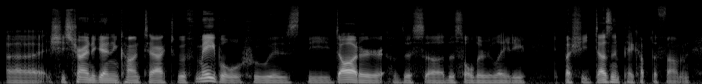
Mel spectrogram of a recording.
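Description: A deep, slightly bright male voice hosts a podcast, rambling enthusiastically about audio dramas worth hearing. He's informal and swears a lot, often chuckling as he speaks, and the recording has no echo.

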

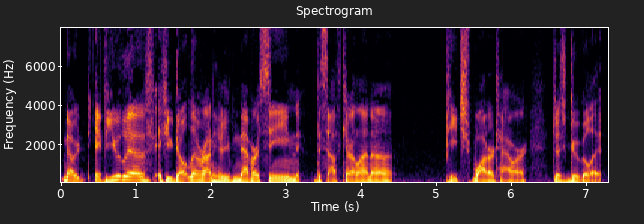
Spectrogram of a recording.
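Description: A man's voice: mid-range voice, normal speed, dry recording. A man hosting a podcast in a casual, rambling chat, laughing often. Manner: easygoing, rambling, laughs a lot. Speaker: podcast host.

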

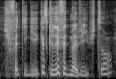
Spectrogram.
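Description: A woman's voice: medium pitch, a little fast, vocal fry, a little mellow, slightly rough. A woman hosting a casual chat, playful and teasing, swearing and laughing often. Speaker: host.

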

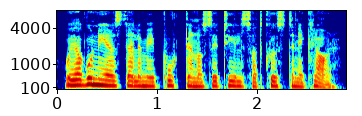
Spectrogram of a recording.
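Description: A woman reading a brisk, helpful Swedish neighbor woman. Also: lowish voice, a little mellow, no echo, clean studio sound, close to an everyday voice. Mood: reassuring. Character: friendly adult female neighbor, helpful.

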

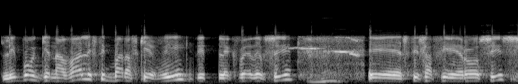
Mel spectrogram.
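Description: A man's voice: a little high, highs cut off, a little hiss or hum. A man calling a radio show with a casual, rambling request. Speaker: radio caller.

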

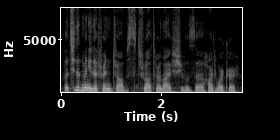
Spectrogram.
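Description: A young Turkish artist answers interview questions thoughtfully and haltingly, with many fillers and restarts. Her voice is mid-range and mellow.

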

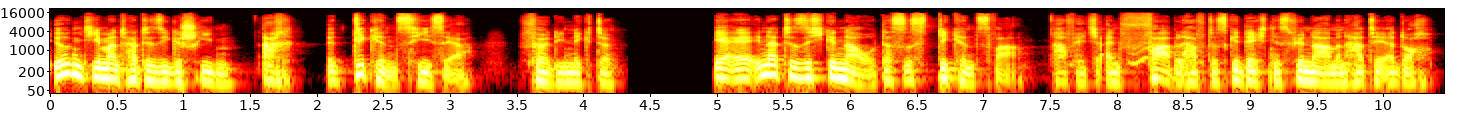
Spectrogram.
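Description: A man's voice: lowish voice, expressive, moderate pace, fairly bright tone, husky. A man narrating an audiobook in a dry, ironic storytelling manner. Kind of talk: scripted narration.

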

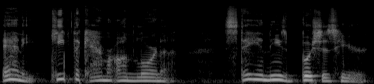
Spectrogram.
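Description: A woman playing a bossy police officer in a sitcom radio play, giving brisk orders. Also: fairly low pitch, slightly rough. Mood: commanding.

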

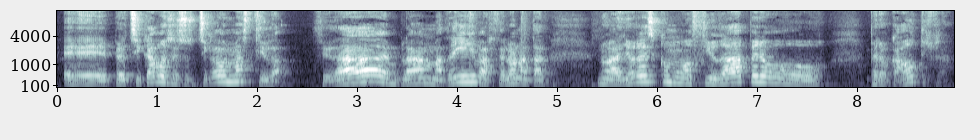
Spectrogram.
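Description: A young man co-hosts a relaxed chat, blunt and laid-back with casual swearing. His voice runs a little high for a man. The recording sounds roomy and echoey. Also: moderate pace. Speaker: podcast co-host. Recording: echoey room.

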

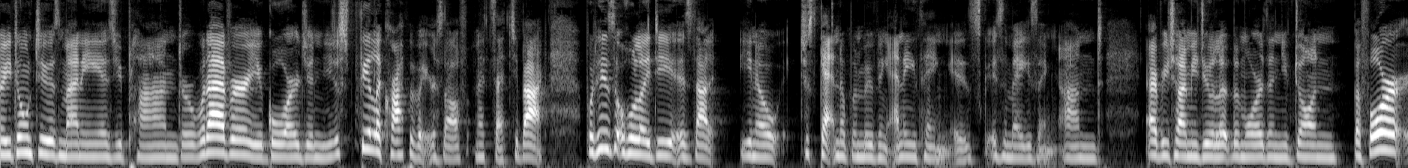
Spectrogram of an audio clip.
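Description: A woman talks casually as a podcast host, chatty and easily laughing. Her voice sits a little low. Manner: chatty, warm, laughs often.

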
